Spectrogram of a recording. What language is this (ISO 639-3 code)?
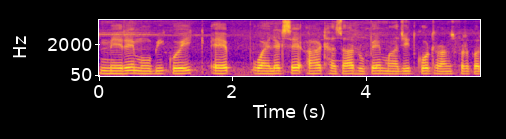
urd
